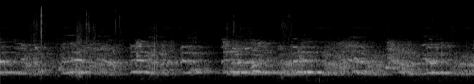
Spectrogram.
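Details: Several hound pups chasing a rabbit in the morning keep up a dense chorus of mid-pitched bawls and yelps, voices overlapping in pulses with brief dips between.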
